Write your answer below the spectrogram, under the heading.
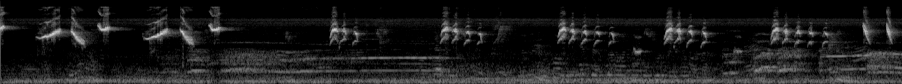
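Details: Long-tailed shrike singing a full repertoire that imitates other birds: bursts of high, sharp upswept whistles and clipped chirps in small clusters, separated by short pauses, over a faint low hum.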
